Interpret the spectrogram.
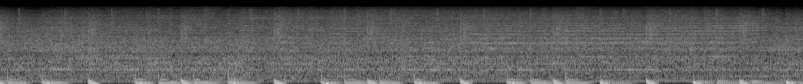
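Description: Sawmill band saw running steadily with a loud whir but not yet cutting, under background music with a bass beat about twice a second.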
